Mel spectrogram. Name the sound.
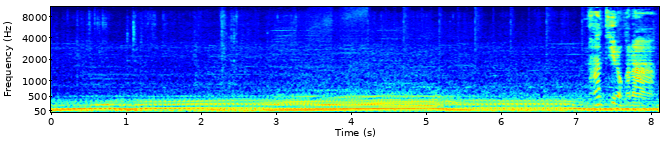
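Ford Raptor truck engine accelerating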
